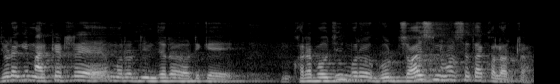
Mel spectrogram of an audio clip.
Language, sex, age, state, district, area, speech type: Odia, male, 45-60, Odisha, Kandhamal, rural, spontaneous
